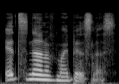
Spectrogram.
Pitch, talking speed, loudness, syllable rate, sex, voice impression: 210 Hz, 250 wpm, -19 LUFS, 6.4 syllables/s, female, very feminine, adult-like, slightly fluent, intellectual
